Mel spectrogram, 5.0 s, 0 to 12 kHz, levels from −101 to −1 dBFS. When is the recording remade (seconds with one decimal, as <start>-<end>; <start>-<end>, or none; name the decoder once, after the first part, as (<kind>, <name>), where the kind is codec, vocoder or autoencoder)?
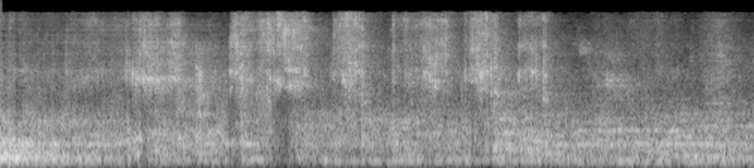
0.0-2.0 (codec, HILCodec)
